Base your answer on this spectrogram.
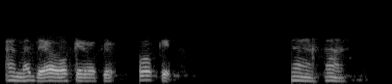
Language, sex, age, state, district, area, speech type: Malayalam, female, 60+, Kerala, Alappuzha, rural, conversation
